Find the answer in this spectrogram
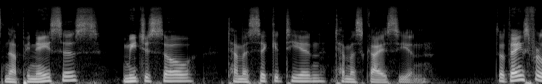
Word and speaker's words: miciso: And in Cree, that phrase is pronounced Napinesis, Michiso, Temesikitian, Temeskaisian. Once more, it's Napinesis, Michiso, Temesikitian, Temeskaisian.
